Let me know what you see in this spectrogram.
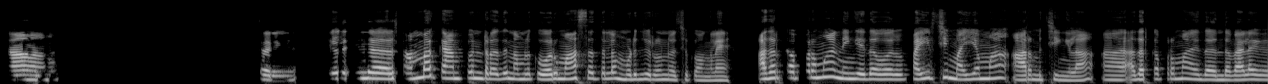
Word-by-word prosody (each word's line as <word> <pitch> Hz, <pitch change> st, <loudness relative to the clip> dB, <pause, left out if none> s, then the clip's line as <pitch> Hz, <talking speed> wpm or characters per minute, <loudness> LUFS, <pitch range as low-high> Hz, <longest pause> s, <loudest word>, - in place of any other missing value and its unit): ஆ. 210 Hz, -2 st, +3 dB, 2.1 s
சரிங்க. 200 Hz, -2 st, -2 dB, 0.4 s
இதுல, 270 Hz, 0 st, -1 dB, 0.2 s
இந்த 280 Hz, 0 st, +5 dB, 0.3 s
சம்மர் 320 Hz, +7 st, +3 dB
கேம்ப் 275 Hz, 0 st, +3 dB
ன்றது 260 Hz, -1 st, +1 dB
நம்மளுக்கு 245 Hz, 0 st, -2 dB
ஒரு 255 Hz, +3 st, +3 dB
மாசத்தில 275 Hz, 0 st, -1 dB
முடிஞ்சிருன்னு 225 Hz, -1 st, -2 dB
வச்சுக்கோங்களேன்! 195 Hz, -2 st, -5 dB, 0.3 s
அதற்கு 290 Hz, +3 st, +1 dB
அப்பறமா 315 Hz, +3 st, -1 dB
நீங்க 260 Hz, -1 st, +2 dB
இத 245 Hz, -, +1 dB
ஒரு 230 Hz, -1 st, +1 dB, 0.2 s
பயிற்சி 280 Hz, +5 st, 0 dB
மையமா 255 Hz, +4 st, 0 dB, 0.2 s
ஆரம்பிச்சீங்களா? 210 Hz, -3 st, -2 dB, 0.2 s
அ, -, -, -4 dB, 0.2 s
அதற்கு 230 Hz, +2 st, -1 dB
அப்பறமா 255 Hz, +1 st, -4 dB
இத 220 Hz, -1 st, 0 dB
இந்த 210 Hz, 0 st, -1 dB
வேலை, 230 Hz, +2 st, +2 dB
245 Hz, 125 wpm, -22 LUFS, 215-270 Hz, 2.1 s, இந்த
